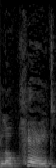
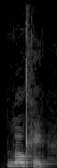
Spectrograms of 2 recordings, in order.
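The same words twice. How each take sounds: First: The stress is on the second syllable. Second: The stress is on the first syllable. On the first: The speaker calls it wrong. "a lot of people say locate because they're thinking of the word location" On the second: The speaker calls it right. "It's the first one again. It's locate"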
